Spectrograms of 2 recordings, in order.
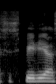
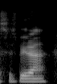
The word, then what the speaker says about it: Suspiria: Suspira, Suspiria.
